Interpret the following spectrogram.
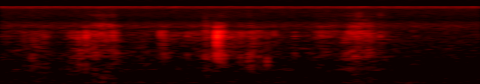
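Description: Faint scuffing of shoes on a gritty, leaf-strewn dirt path as a person shifts stance in a slow martial-arts form, three brief scuffs, the middle one the sharpest.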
